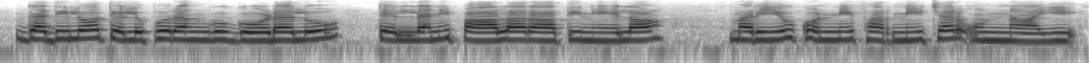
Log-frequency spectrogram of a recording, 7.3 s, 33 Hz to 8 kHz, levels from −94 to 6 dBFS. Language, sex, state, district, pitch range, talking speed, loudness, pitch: Telugu, female, Telangana, Hyderabad, 245-270 Hz, 40 wpm, -14 LUFS, 250 Hz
